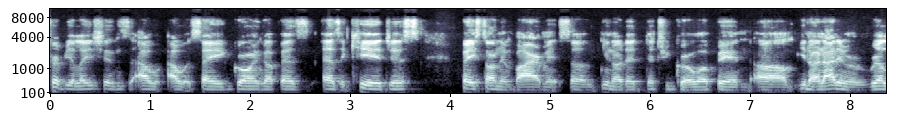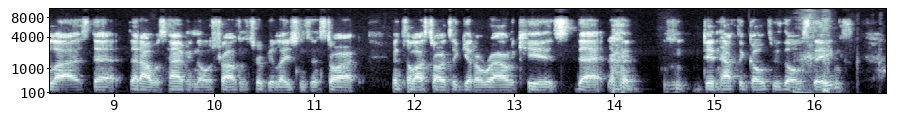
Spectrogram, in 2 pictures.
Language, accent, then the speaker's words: English; Chattanooga, Tennessee, United States; And so, growing up in Chattanooga was cool, man.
